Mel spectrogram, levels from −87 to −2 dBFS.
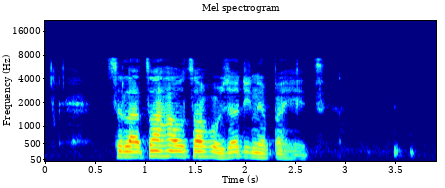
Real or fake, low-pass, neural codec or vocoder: real; 7.2 kHz; none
